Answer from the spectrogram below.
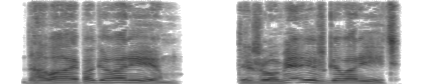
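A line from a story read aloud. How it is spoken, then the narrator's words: Hoarse yelling big man. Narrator (Russian): хрипло орал здоровяк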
